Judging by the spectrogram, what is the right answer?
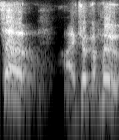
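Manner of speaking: mock overexcited narrator. Mocking a movie narrator's voice: imitating an overexcited narrator. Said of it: "He just sounds like".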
